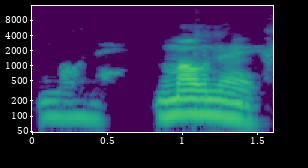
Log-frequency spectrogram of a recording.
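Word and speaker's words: Monét: You gotta say her name like say Monet.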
